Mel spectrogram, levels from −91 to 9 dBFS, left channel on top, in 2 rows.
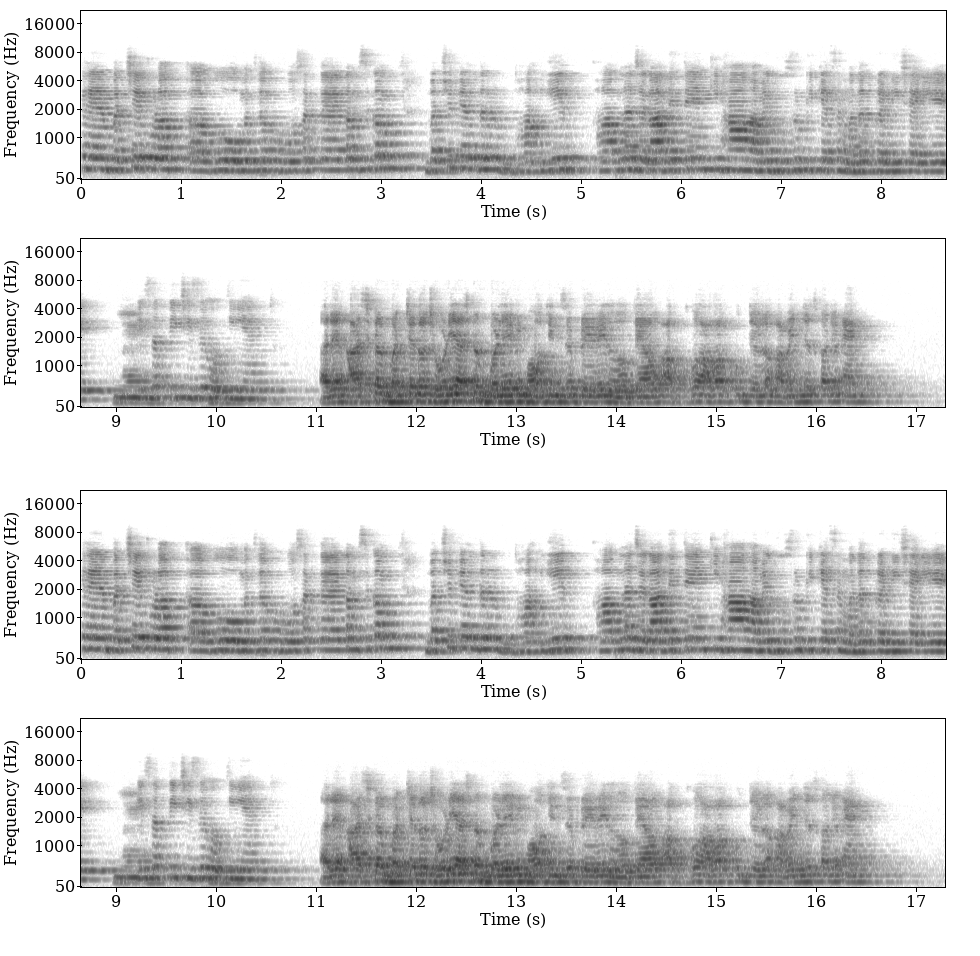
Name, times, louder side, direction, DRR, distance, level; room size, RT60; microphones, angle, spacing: voice 1, 0.0-3.1 3.4-8.7 9.2-10.4, right 2 dB, 20° right, -2 dB, 1.8 m, -27 dB
voice 2, 9.0-9.4 9.9-10.0 11.0-16.4, left 1 dB, 50° left, 0 dB, 2.5 m, -22 dB
9.6 x 8.6 x 2.3 m, 1.0 s
head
